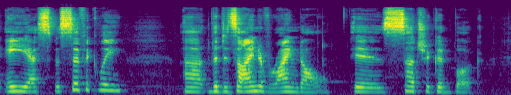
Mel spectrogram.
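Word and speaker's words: Rijndael: And again, if you're interested in AES specifically, The Design of Rindal is such a good book.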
